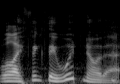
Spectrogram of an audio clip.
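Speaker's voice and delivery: honestly puzzled, sincere, genuinely confused, acted. Recalling a remark you once made, insisting it wasn't sarcastic; retelling genuine confusion. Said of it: "I remember like being genuinely confused".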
